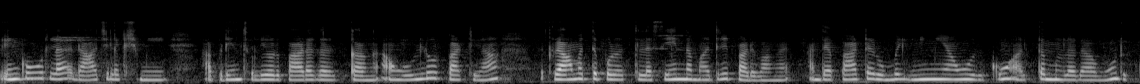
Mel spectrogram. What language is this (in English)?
Tamil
